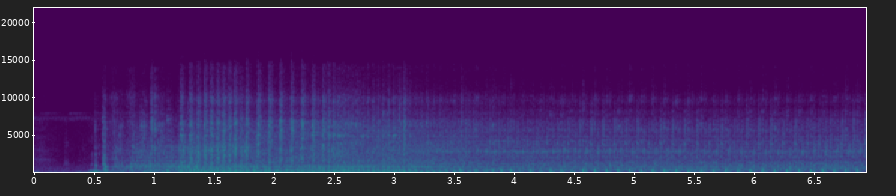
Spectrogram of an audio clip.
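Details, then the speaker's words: John Deere 14SB with an aftermarket Amazon carburetor, after governor adjustment, choked and set to idle: catches, then a steady single-cylinder putter with no misses; normal idle, perhaps slight top-end tap, and the valves may need adjusting. "So, it still runs great at idle."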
